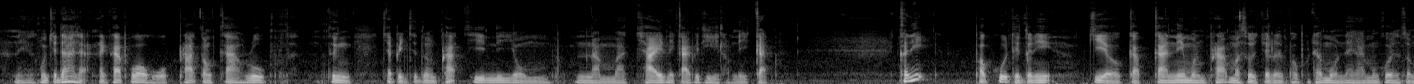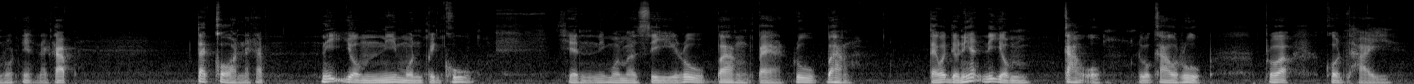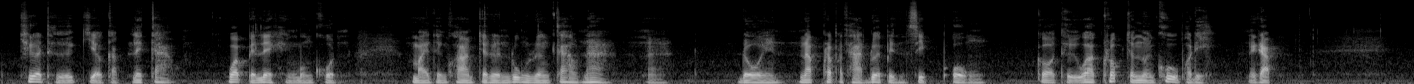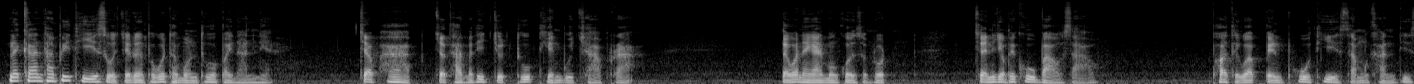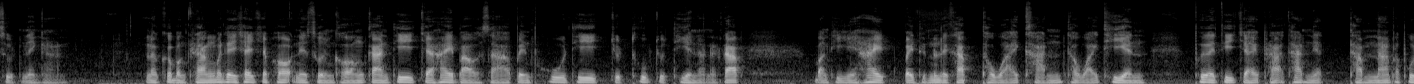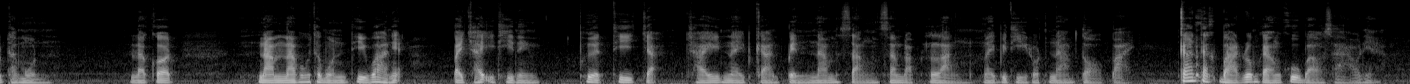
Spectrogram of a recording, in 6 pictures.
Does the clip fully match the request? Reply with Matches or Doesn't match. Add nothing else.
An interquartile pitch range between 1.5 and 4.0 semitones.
Matches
